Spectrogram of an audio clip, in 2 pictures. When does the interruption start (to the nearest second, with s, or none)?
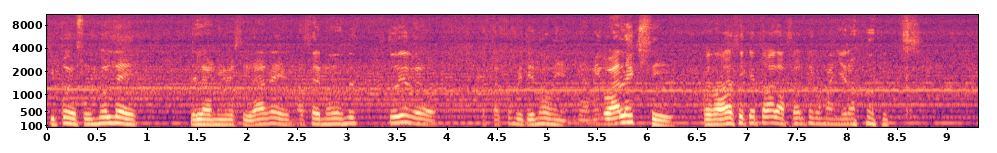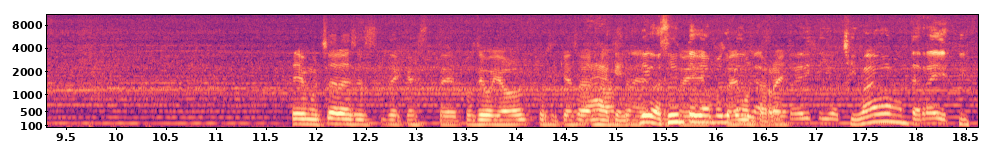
15 s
